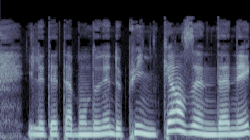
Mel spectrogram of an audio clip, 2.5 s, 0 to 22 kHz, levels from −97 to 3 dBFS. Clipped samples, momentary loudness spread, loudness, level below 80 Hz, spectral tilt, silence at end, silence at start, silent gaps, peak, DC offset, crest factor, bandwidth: under 0.1%; 5 LU; -21 LUFS; -46 dBFS; -6 dB/octave; 0 s; 0 s; none; -8 dBFS; under 0.1%; 14 dB; 13 kHz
